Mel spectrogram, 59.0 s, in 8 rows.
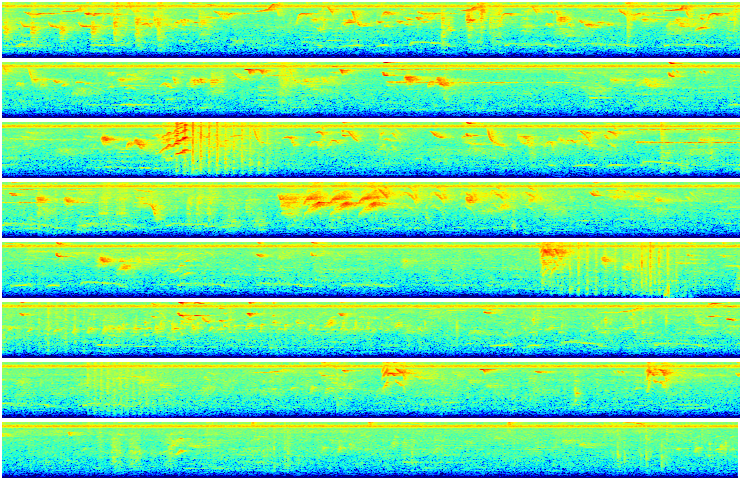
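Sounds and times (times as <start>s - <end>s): birds chirping and calling: 16.0s - 17.6s
rapid wing-flapping: 16.5s - 17.6s, 35.0s - 36.6s.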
